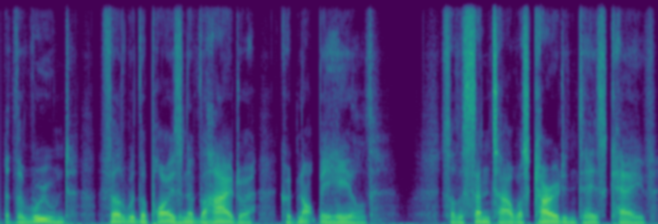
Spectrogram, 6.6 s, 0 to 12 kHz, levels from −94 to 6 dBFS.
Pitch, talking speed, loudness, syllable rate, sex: 115 Hz, 200 wpm, -21 LUFS, 5.2 syllables/s, male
